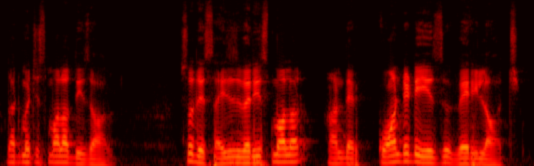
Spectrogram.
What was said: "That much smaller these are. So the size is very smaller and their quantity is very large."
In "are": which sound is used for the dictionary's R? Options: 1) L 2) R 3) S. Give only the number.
1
